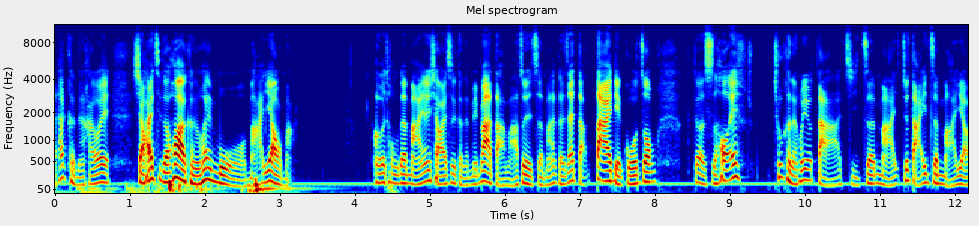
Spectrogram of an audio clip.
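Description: A man in his twenties hosting a podcast, telling a story in a casual, animated way and acting out what people said with little sound effects. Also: fairly high pitch, no echo. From Taiwan. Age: 20s. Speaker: podcast host.

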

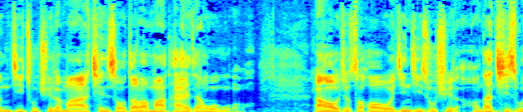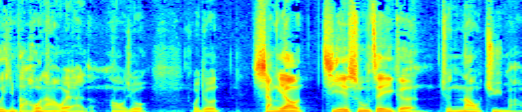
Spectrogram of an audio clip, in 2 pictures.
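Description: Man, deep voice, dry, casual animated storytelling, acts out quotes. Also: creaky, dry recording. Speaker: podcast guest telling a story.

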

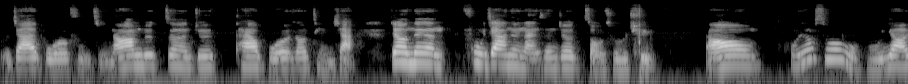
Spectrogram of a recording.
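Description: A woman's voice: mid-range voice, a bit bright, no room sound. A young woman, rambling through a casual story on a podcast with many fillers and restarts. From Taiwan. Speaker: podcast co-host.

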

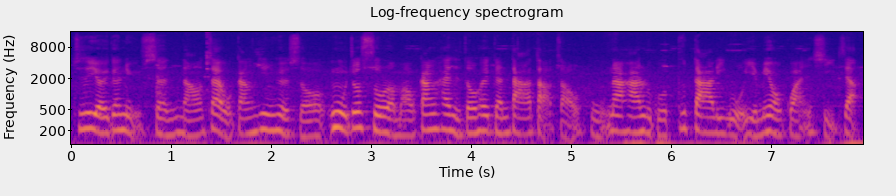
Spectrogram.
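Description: A young woman chatting as a podcast guest, telling stories with lively energy and acting out what her coworkers said. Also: medium pitch, slight background noise. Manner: animated storytelling, acts out coworkers' lines. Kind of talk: casual podcast chat.

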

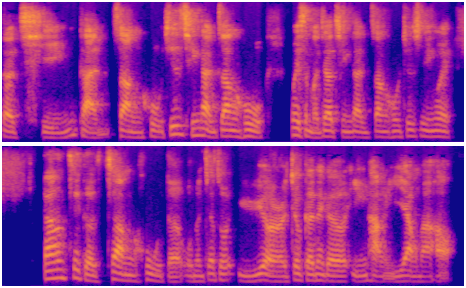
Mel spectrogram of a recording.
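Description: A man's voice: mid-range voice, moderate pace, husky, dry recording. Patient man explaining in a dry, dull recording. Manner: patient, steady, repeats key points. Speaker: podcast host. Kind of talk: explaining a self-help book in casual chat.

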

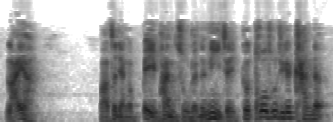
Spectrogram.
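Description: A man's voice: lowish voice, a little fast, husky. A man voicing a stern ruler who speaks coldly and with command. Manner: cold, commanding. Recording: dull lo-fi recording.

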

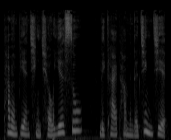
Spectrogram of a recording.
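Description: A woman hosting a prayer program, reading scripture in a measured, solemn way. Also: lowish voice, big pitch swings, dark tone, no room sound.

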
